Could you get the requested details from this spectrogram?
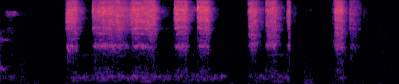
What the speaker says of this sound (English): I'm just going to take some cooking spray and I'm going to lightly grease it.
